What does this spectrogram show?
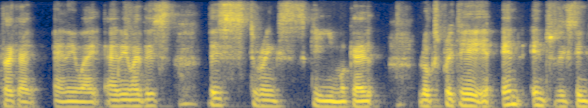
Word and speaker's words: Turing: Is it Turing or Turing? It's Turing.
